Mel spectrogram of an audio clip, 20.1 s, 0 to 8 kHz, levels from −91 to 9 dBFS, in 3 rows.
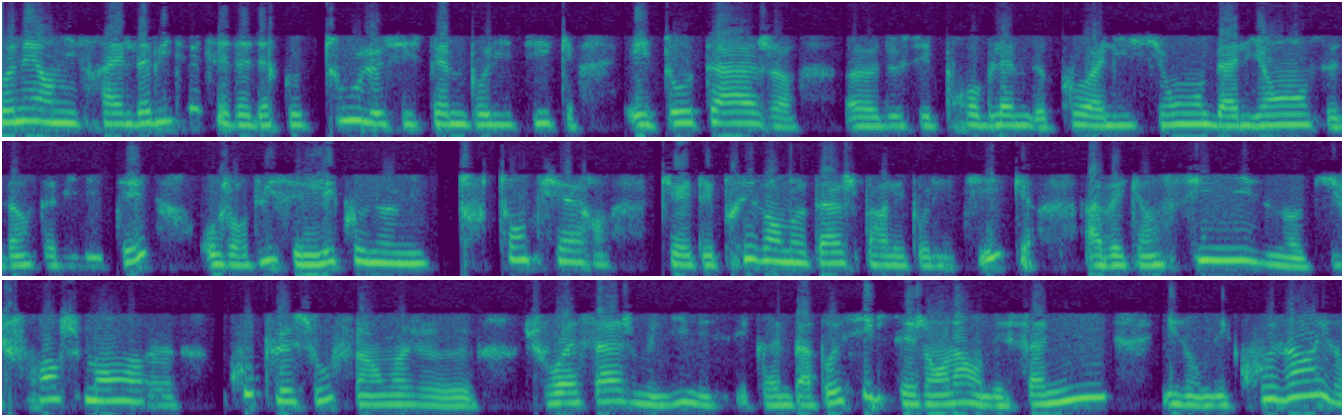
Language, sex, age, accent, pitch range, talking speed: French, female, 40-59, French, 170-220 Hz, 205 wpm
